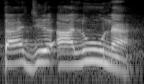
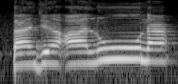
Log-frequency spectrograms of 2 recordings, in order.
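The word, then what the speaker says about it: تجعلونَ: Taj'aluna dipantulkan sedikit, Ustaz. Jangan ditahan atau tajaluna misalnya. Berarti itu salah, Ustaz, ya.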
